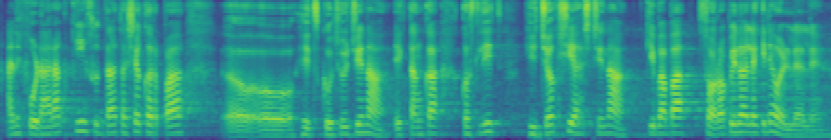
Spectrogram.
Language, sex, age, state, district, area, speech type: Goan Konkani, male, 18-30, Goa, Murmgao, rural, spontaneous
